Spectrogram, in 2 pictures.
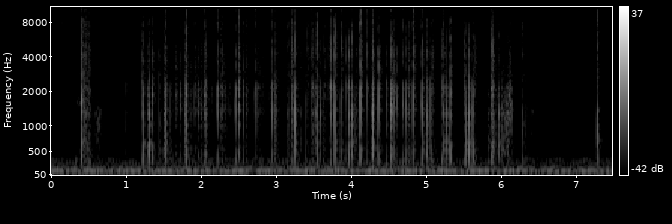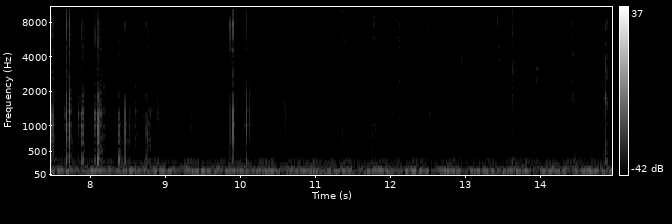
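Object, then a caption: Plastic and rubber phone case. Long acrylic nails tap and scratch the back and edges of a smartphone in a black rugged hard plastic and rubber case, hand-sized and solid, held in both hands. Quick, bright clicking taps come densely for the first six seconds, then thin out into sparser, irregular taps and soft scratches over a steady low hum.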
